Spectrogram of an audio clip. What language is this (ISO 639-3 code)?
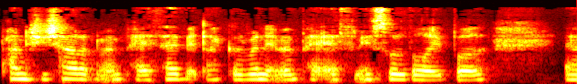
cym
